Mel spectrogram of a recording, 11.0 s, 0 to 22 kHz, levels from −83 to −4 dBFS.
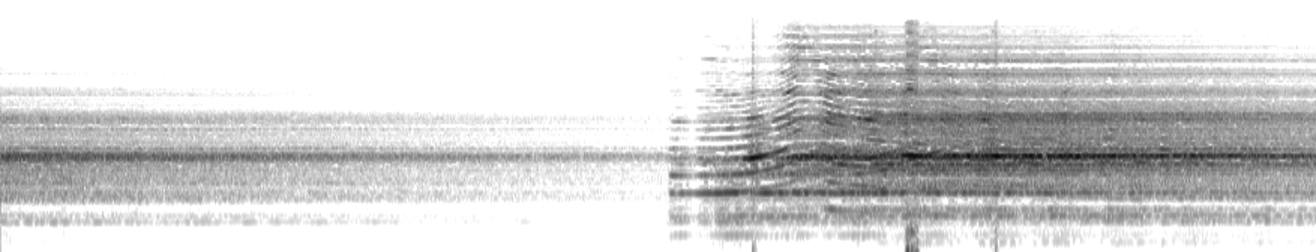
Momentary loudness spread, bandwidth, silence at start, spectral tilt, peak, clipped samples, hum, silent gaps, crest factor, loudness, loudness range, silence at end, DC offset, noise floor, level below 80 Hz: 24 LU; 16 kHz; 0 s; 3.5 dB/octave; -2 dBFS; under 0.1%; none; none; 18 dB; -14 LUFS; 21 LU; 0 s; under 0.1%; -55 dBFS; -64 dBFS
